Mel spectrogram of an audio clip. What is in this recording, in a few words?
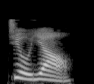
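"就要" Mandarin Chinese; chinese flashcards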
